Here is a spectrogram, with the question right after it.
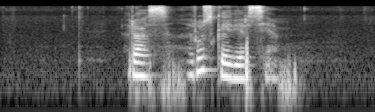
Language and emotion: Russian, neutral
